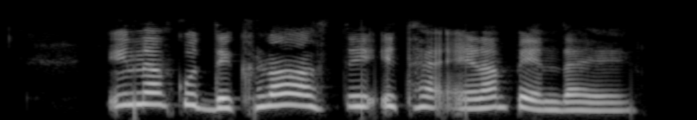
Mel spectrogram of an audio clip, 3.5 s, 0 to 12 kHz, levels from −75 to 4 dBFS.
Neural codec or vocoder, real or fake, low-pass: none; real; 7.2 kHz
